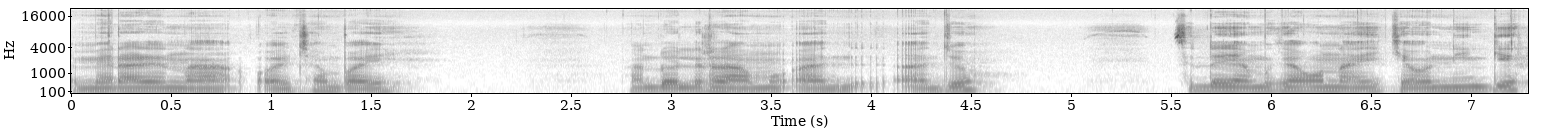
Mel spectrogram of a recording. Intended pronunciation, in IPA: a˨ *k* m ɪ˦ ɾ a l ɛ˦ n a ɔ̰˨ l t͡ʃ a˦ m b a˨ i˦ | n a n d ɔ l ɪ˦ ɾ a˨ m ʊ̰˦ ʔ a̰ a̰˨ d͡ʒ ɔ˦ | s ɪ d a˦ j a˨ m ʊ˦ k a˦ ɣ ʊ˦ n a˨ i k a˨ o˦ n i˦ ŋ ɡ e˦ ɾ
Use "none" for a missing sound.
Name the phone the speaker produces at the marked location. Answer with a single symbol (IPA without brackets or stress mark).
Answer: none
